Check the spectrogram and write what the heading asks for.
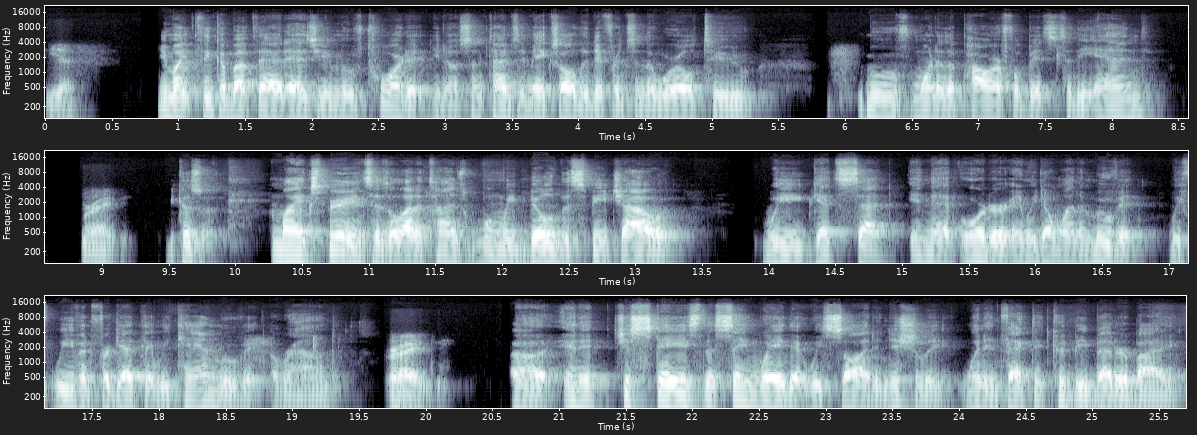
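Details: Adult male speaker; Normal fluent speech.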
